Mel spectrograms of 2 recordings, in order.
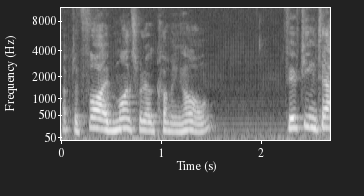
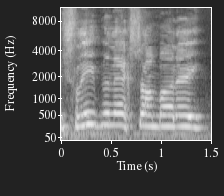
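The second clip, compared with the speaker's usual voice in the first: ordinary talk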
